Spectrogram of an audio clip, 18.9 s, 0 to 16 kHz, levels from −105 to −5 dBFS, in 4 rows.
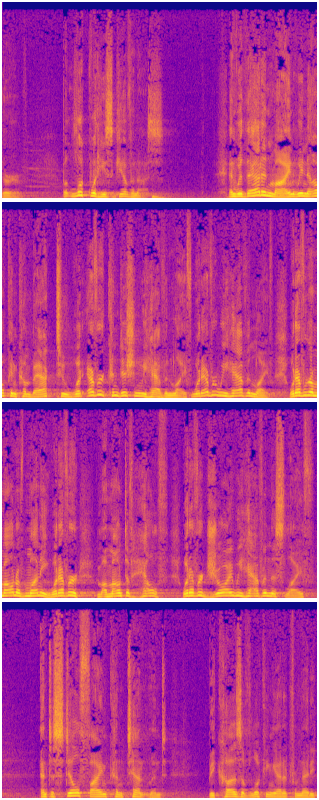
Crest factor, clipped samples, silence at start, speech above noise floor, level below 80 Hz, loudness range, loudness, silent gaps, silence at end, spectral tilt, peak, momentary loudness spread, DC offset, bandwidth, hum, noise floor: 16 dB; under 0.1%; 0 s; 37 dB; -48 dBFS; 5 LU; -17 LUFS; none; 0 s; -5 dB/octave; 0 dBFS; 13 LU; under 0.1%; 16 kHz; none; -53 dBFS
